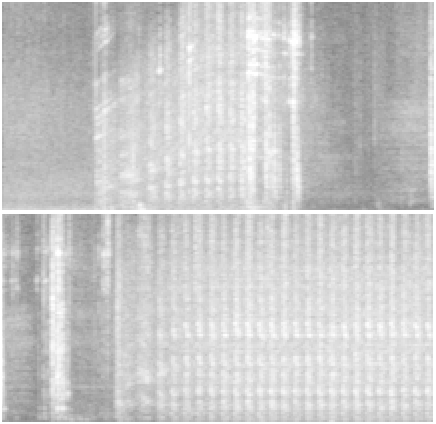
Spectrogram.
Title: Car Cranking Won't Start for Woman in Parking Lot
